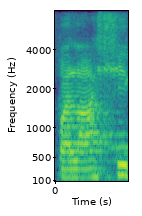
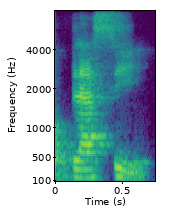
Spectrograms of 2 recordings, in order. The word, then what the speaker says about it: पलाशी: उतना एफिशिएंट नहीं है, वो लोग हर वर्ड को प्रोनाउंस नहीं कर पाते। तो जैसे कालीकट जो था उसको कैलकटा कैलकटा बोल दिया, कसीम बाजार को कोसिंग कोसिंग बाजार बोलता था, फिर पलाशी को प्लासी प्लासी, इसलिए बैटल ऑफ प्लासी बोलते हैं।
